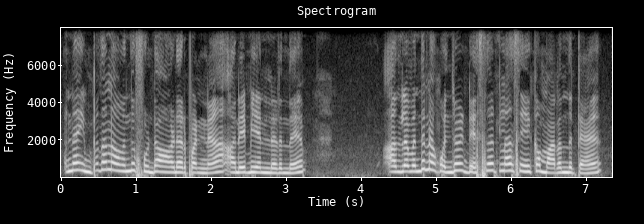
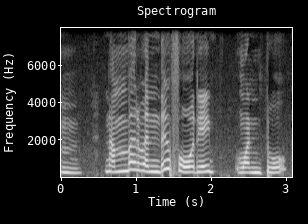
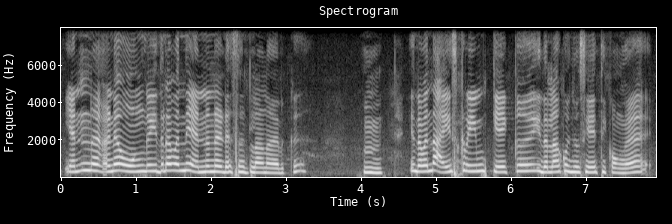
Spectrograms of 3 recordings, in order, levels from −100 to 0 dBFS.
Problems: constant background noise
